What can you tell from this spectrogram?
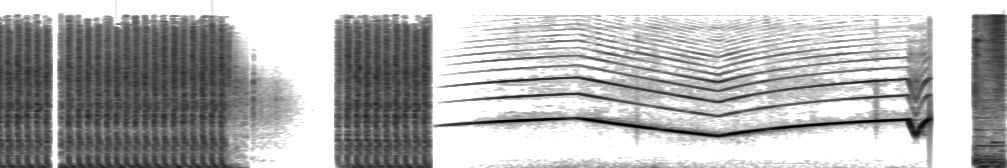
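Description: Two bursts of rapid automatic gunfire, then a police siren wailing, its pitch rising, falling and rising again before it cuts off suddenly.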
